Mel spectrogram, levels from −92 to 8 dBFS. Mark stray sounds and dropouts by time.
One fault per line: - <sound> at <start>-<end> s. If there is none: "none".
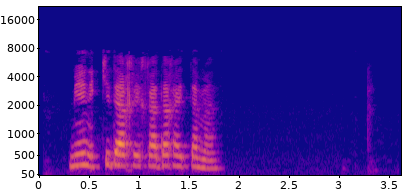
none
